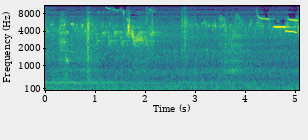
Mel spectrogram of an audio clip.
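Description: Small birds chirping: scattered short, high, pitch-sliding notes over a faint steady outdoor hiss, with a louder run of chirps about four and a half seconds in.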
